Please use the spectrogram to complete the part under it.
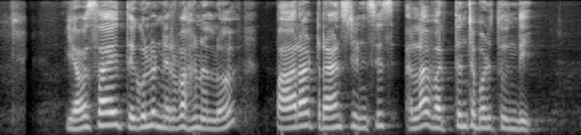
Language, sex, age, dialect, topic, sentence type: Telugu, male, 25-30, Utterandhra, agriculture, question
